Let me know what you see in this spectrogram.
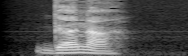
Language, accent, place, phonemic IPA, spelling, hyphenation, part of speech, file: German, Germany, Berlin, /ˈɡœnɐ/, Gönner, Gön‧ner, noun, De-Gönner.ogg
- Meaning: agent noun of gönnen: patron, benefactor, backer, favorer, sponsor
